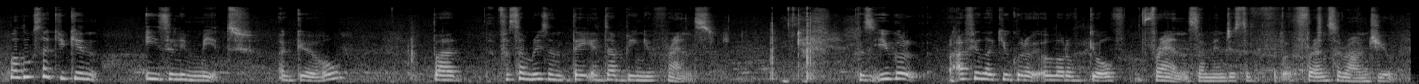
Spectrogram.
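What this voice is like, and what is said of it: Eastern European accent. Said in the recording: “the Eastern European accent? ... I want Ivanka from Eastern Europe to do it.”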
